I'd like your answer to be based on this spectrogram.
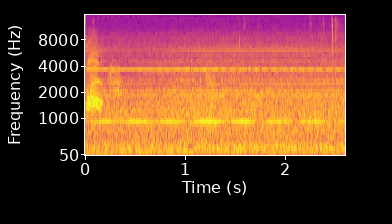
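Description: Boeing 747 jet engines in flight in Microsoft Flight Simulator: a steady, dense cabin roar with a faint constant whine, unchanging throughout and moderately loud.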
